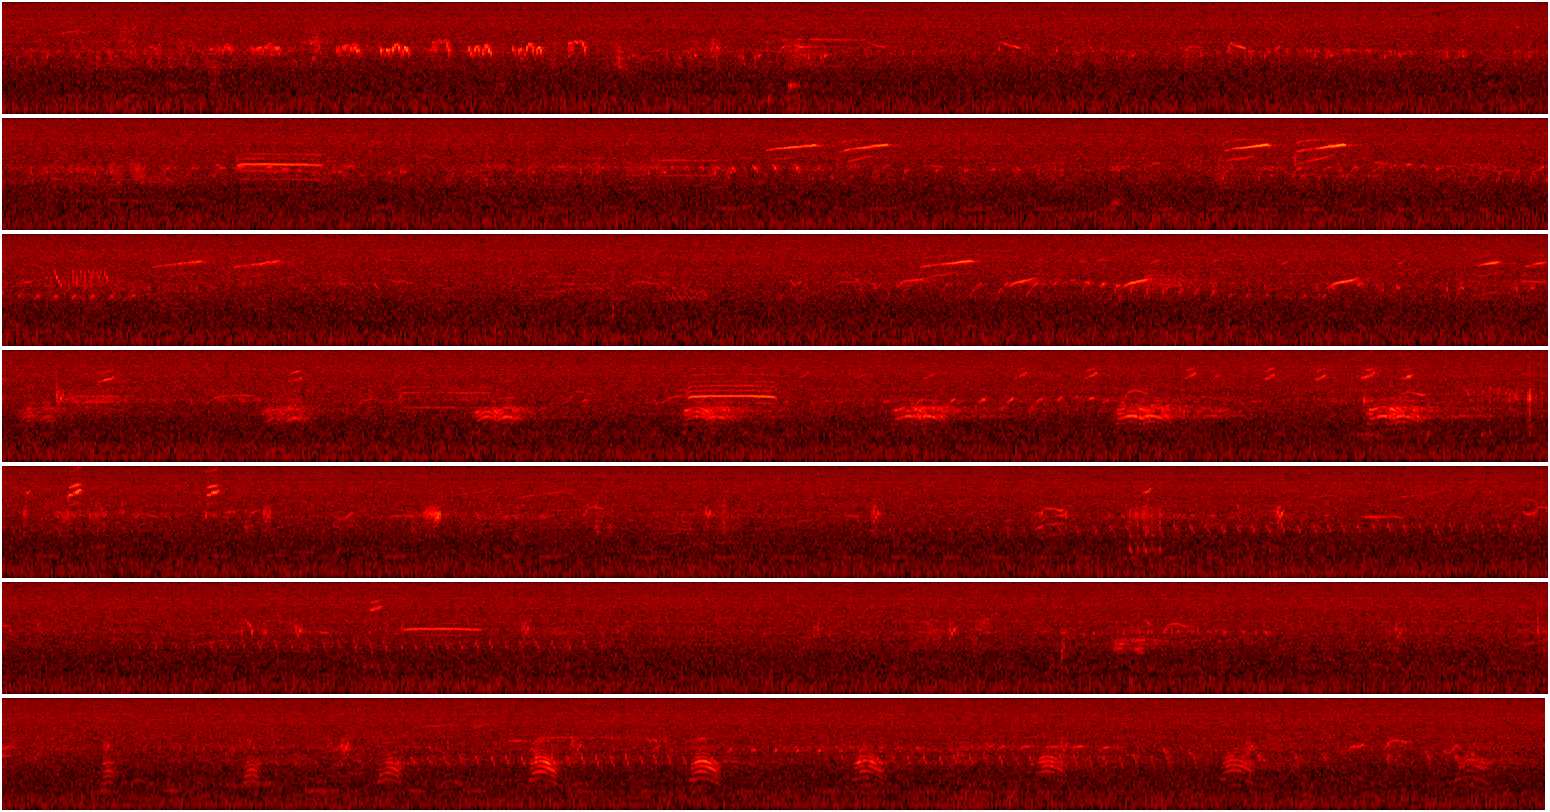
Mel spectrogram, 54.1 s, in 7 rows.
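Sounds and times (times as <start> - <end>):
steady low hum: 0.0 - 54.0
bird harsh calls: 46.9 - 52.8.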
